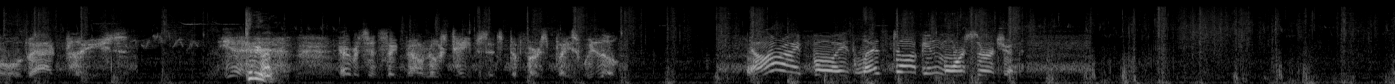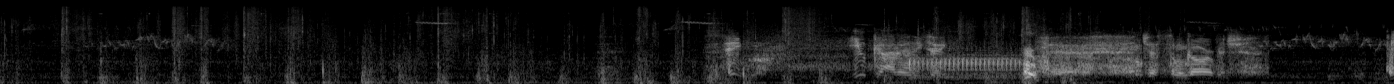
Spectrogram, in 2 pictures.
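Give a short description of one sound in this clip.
Footsteps rustle quickly through dry undergrowth.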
